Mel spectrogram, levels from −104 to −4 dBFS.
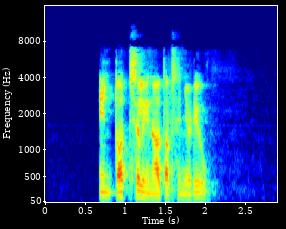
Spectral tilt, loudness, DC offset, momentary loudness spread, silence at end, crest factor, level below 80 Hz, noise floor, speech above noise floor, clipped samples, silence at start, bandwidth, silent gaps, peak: -3.5 dB/octave; -29 LUFS; under 0.1%; 10 LU; 0.85 s; 22 dB; -68 dBFS; under -90 dBFS; over 61 dB; under 0.1%; 0.7 s; 10 kHz; none; -10 dBFS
